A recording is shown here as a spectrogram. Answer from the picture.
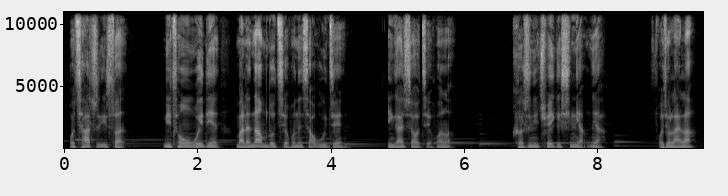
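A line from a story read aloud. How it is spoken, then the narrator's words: Laughing. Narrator (Chinese): 大喜笑着说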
